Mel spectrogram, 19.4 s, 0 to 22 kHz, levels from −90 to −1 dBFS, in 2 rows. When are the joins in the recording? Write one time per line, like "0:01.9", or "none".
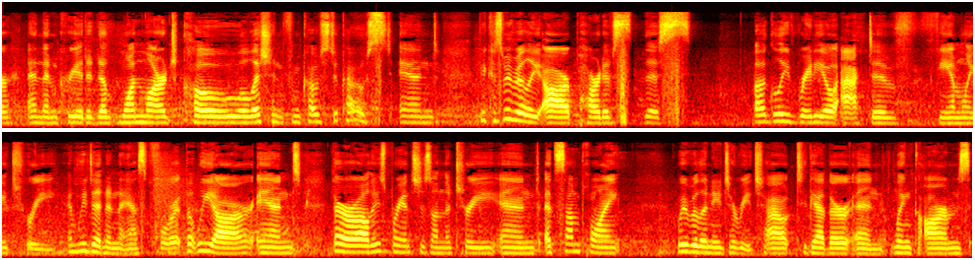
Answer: none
